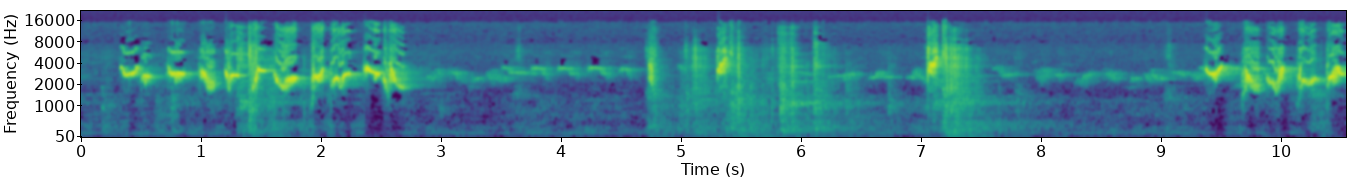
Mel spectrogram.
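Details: Red-billed leiothrix, two years old, outside Muscat, singing rapid warbled phrases of bouncing whistled notes at the start and end, with scattered clicks and knocks between.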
